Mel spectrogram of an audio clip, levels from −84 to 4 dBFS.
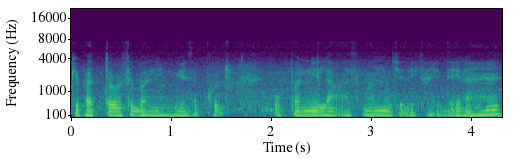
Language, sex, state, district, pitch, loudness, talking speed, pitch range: Hindi, male, Uttar Pradesh, Muzaffarnagar, 105 Hz, -21 LUFS, 125 wpm, 105-115 Hz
